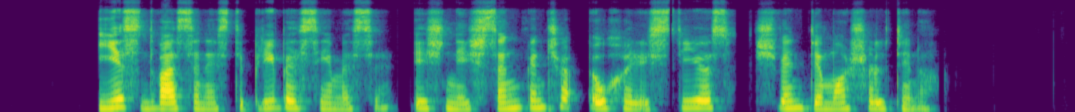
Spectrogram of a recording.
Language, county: Lithuanian, Kaunas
